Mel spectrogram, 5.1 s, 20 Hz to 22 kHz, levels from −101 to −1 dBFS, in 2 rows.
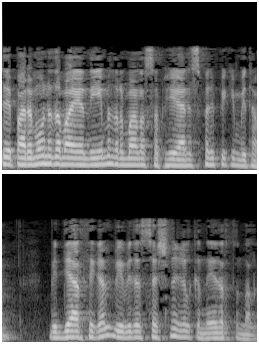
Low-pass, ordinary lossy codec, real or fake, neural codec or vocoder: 7.2 kHz; none; real; none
